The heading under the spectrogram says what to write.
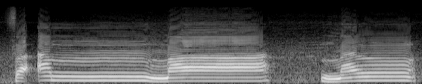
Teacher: देखिए अलिफ मद्दा है, इसको खींचेंगे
